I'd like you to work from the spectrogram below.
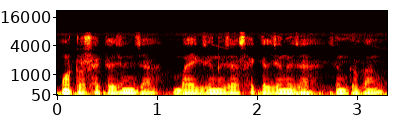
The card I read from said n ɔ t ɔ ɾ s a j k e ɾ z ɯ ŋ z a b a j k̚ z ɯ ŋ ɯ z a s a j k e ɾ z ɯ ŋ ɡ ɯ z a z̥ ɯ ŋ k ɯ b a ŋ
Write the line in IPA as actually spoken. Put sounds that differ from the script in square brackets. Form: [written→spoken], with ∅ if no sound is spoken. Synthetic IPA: [n→m] ɔ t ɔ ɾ s a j k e [ɾ→l] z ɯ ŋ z a b a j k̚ z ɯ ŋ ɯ z a s a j k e [ɾ→l] z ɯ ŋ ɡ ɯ z a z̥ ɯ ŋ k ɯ b a ŋ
